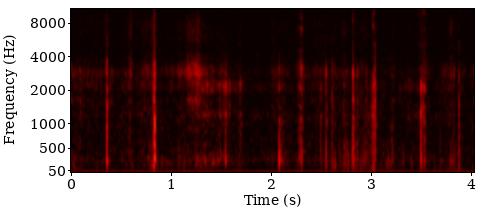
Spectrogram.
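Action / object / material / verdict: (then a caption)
scrape / plastic handheld recorder with metal-mesh mic capsules / metal mesh / none. Long painted nails of both hands scratch the metal-mesh mic capsules of a small, hollow plastic Tascam handheld audio recorder. About nine sharp, bright ticks and scratchy clicks stand out over a soft, hissy scraping bed, each one dry and very short with almost no ring. The overall sound is quiet and thin, with little low end.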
